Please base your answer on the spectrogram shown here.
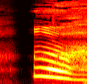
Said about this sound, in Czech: Lev zívl.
